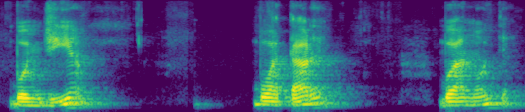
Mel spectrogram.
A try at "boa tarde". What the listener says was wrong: Boa tarde, ok? Faltou só o finalzinho aqui da nossa palavra, tarde, certo?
